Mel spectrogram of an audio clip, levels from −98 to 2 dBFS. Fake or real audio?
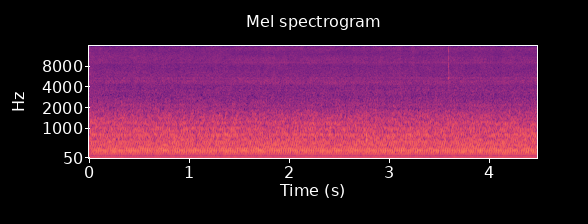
fake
